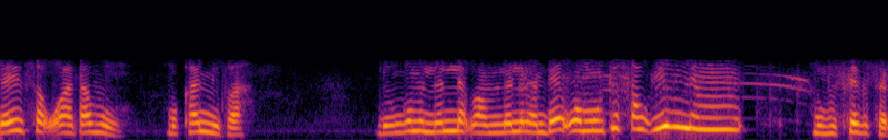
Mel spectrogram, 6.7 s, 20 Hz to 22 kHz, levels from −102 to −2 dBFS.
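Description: Speech that has passed through the AMR narrowband mobile codec for its whole length: nothing reaches above 3.8 kHz, and the energy sits in a telephone band of roughly 250 Hz to 3.5 kHz, so sibilants are dull and the low end is thin. The codec damage is plainly audible as a buzzy, synthetic quality, which fits a mid-range rate of about 10.2 kbps. On a spectrogram the energy stops at a flat ceiling near 3.8 kHz.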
